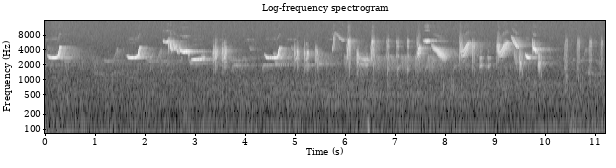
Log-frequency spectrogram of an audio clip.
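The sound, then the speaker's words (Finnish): A marsh warbler sings from a rose bush beside large lilacs in a yard in southeastern Finland, a fast, varied stream of chirps, whistles and buzzy trills, fairly loud, with brief pauses between phrases and no voices. “Parhaana kesänä tässä pihalla aivan vierekkäin on laulanut neljä viitakertusta.”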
